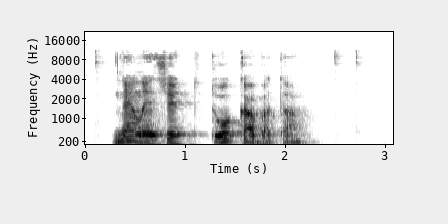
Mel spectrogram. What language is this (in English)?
Latvian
